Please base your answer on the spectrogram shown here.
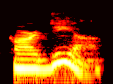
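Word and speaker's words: καρδία: one there's two sylheti there's three syllables there's the first syllable here and this is not a diphthong so we'll separate that so there's car D kardea what does kardea sound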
